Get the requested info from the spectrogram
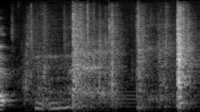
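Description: Rustling handling noise with two sharp clicks, one about a second and a half in and a louder one just before the end.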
